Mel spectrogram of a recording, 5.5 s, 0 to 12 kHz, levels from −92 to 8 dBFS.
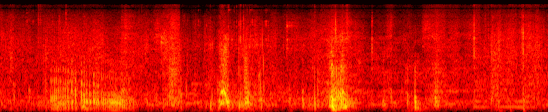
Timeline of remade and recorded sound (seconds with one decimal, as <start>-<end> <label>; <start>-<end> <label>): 0.0-3.2 recorded; 3.2-4.8 remade; 4.8-5.5 recorded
